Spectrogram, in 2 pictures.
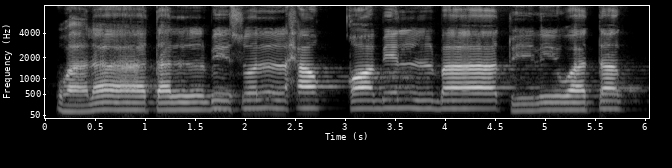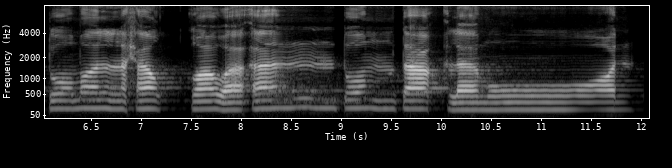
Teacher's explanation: Pada bacaan la terdapat hukum mad tabi'i, panjangnya 2 harkat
